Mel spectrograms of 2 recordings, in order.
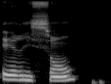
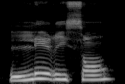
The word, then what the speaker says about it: hérisson: On dit le hérisson, les hérissons. On ne dit pas l'hérisson, les hérissons. Avec le H aspiré, c'est comme le H qui bloque la prononciation, alors on ne met ni liaison ni élision.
